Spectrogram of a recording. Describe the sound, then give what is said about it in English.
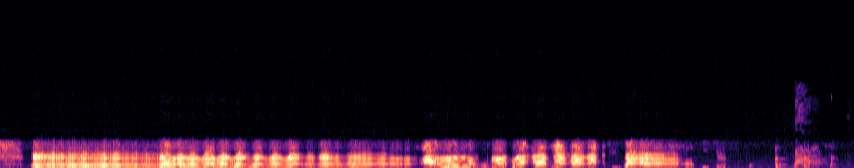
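A man's voice imitates an aggressive dog, snarling and growling in harsh, pitched bursts before a string of choppy barks, loud, ending with a few faint laughs. “Okay, you're going to bark like an aggressive dog.”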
